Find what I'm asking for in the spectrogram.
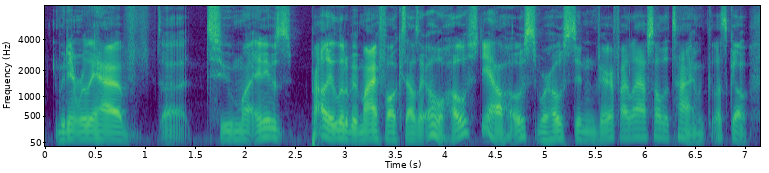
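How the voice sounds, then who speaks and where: On a very clean recording with a silent background, a man with a Southern US accent talks at a very fast pace. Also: medium pitch for a man, ordinary pitch variation. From US South, Beaufort, South Carolina. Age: 30s. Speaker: stand-up comedian. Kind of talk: casual chat. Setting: home studio.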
